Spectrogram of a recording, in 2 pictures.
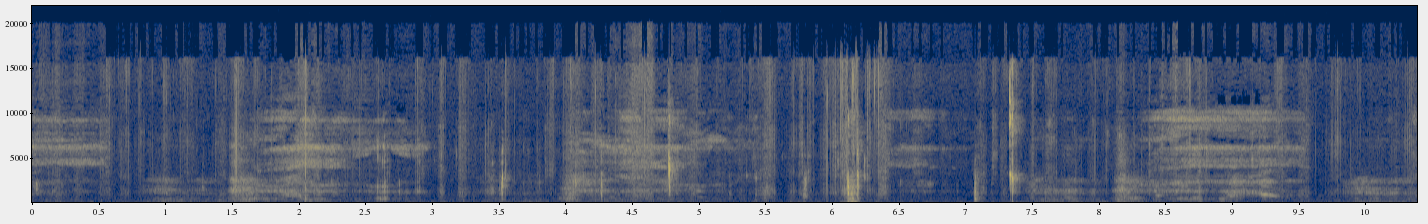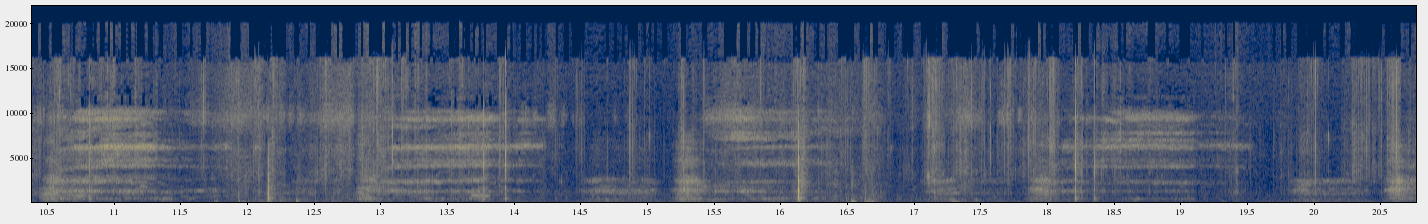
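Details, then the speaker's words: Noisy, whistling breaths with musical high-pitched tones and scattered clicks in a girl around 1:55 a.m., after her last breathing treatment: wheezing from narrowed airways. "I'm listening to your breathing. You already did your breathing treatment. You shouldn't be breathing like that."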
